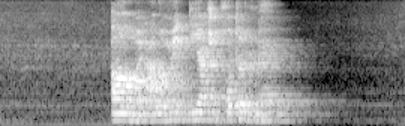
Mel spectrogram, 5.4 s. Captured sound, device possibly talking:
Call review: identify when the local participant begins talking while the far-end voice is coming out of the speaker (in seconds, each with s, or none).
1.5 s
